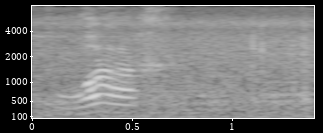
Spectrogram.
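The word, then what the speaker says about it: פוח: It's pronounced puach, and it defines as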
